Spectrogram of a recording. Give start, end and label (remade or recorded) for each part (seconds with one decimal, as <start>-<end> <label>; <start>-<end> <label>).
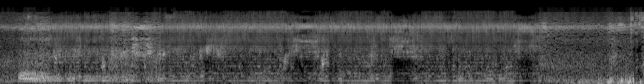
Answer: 0.0-0.5 recorded; 0.5-1.1 remade; 1.1-1.6 recorded; 1.6-5.4 remade; 5.4-6.4 recorded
